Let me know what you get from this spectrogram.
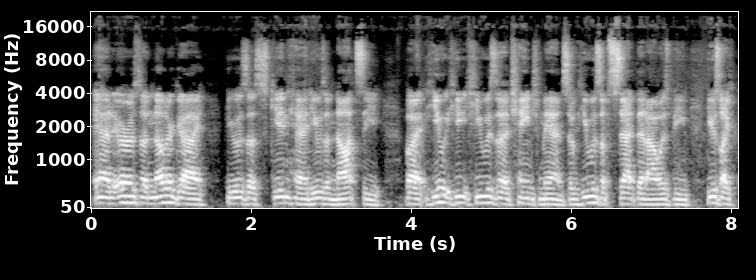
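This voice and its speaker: Man host with a lowish voice, stammering through a deadpan tall tale, mic set back from him. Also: moderate pace, hardly any pauses, recorded from a distance. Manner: rambling, stammering restarts, mock-serious. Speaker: show host. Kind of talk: absurd comedic monologue.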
